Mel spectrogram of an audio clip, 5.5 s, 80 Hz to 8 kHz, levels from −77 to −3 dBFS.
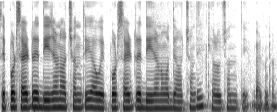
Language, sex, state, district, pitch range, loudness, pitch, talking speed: Odia, male, Odisha, Nuapada, 150-165 Hz, -16 LUFS, 155 Hz, 175 wpm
